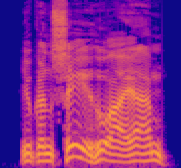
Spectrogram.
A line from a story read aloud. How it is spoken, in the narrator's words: he shouted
